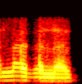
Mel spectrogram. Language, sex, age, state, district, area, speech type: Hindi, male, 30-45, Uttar Pradesh, Lucknow, rural, conversation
